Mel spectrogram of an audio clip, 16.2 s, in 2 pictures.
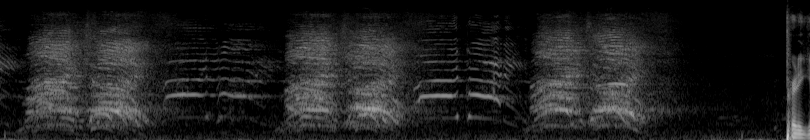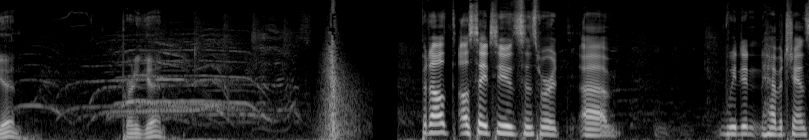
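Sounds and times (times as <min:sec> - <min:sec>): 
rally crowd chanting: 0:00.0 - 0:01.8, 0:02.5 - 0:04.3, 0:05.2 - 0:06.9
speech: 0:07.9 - 0:08.4, 0:09.3 - 0:09.8, 0:12.3 - 0:14.4, 0:15.3 - 0:16.1.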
